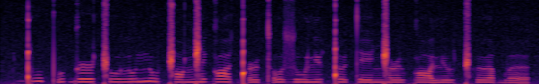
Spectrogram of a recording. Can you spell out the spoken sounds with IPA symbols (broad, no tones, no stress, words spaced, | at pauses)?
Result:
ɡ͡ǃupʼu ɡə˞ǁu lunuǁɒ ŋ͡ǁeɡɒɐ̯ǃʼə˞ tʼozulʲɵ ǃɵteŋ͡ǁə˞l ɡɒlʲul ǁʰɵɐ̯ bə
